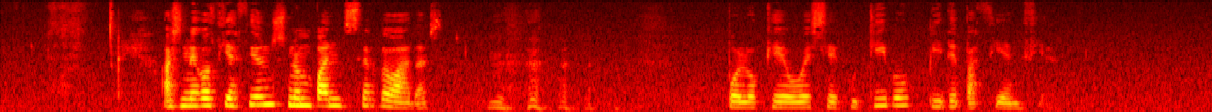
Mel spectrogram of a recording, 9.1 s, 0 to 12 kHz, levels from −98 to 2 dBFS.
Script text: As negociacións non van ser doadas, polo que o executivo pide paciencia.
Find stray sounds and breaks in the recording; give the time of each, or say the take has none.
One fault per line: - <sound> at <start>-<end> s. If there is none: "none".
- laugh at 3.6-5.1 s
